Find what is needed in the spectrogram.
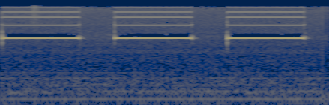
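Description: Arcom Navigator Plus leakage meter sounding three consecutive high-pitched beeps, each about a second long and about a second and a half apart. The three beeps are its buffer alert: a buffer issue, with Wi-Fi or server connection lost and leakage data being stored, that needs attention before data is lost.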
